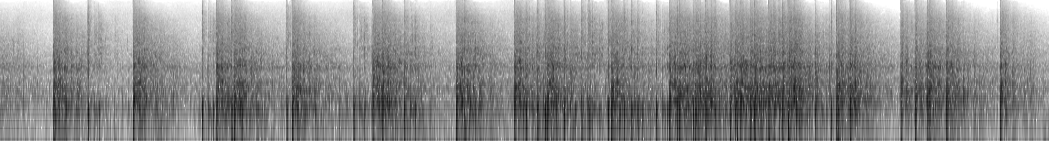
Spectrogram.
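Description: Geisha Collision Thunder compound fireworks cake firing a steady string of shots, about one every three-quarters of a second, each sudden bang trailing off into a noisy decay. The shots crowd together and are loudest from about six to eight and a half seconds in.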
